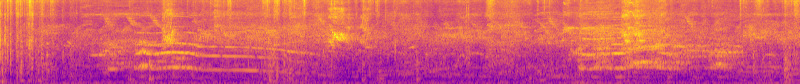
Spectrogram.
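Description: A caged bird calling twice, each a long call of about two seconds that falls slowly in pitch, the first about a second in and the second near six seconds, with short knocks and rustles from the cages between.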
